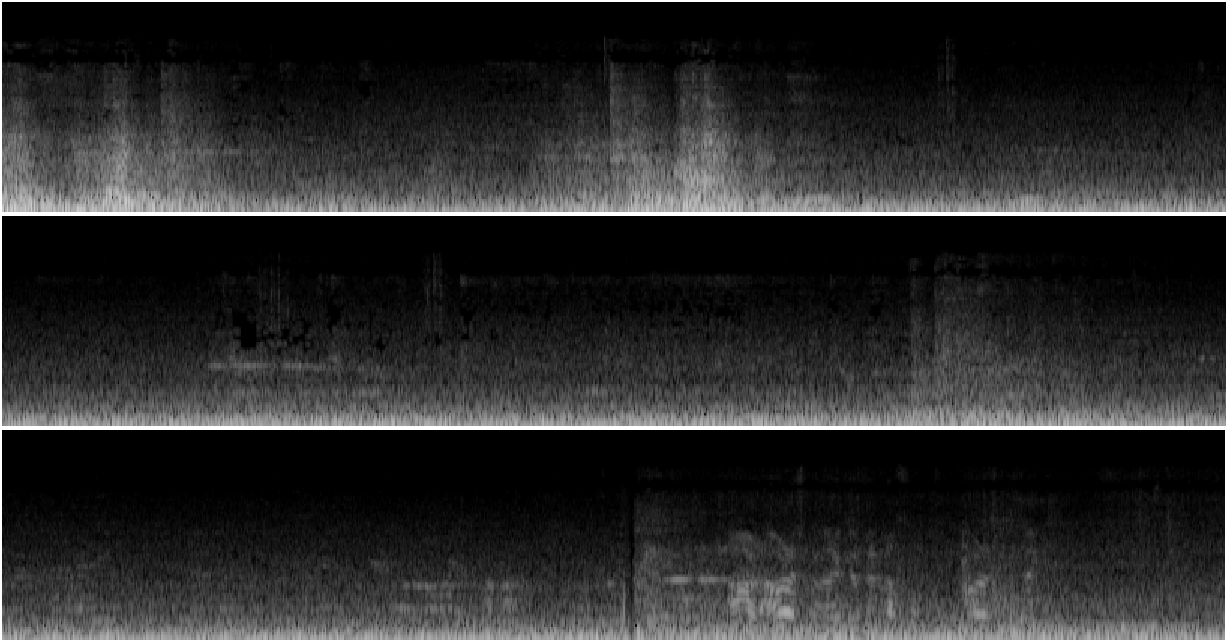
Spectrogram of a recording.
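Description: An excavator engine rumbles steadily in the distance.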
